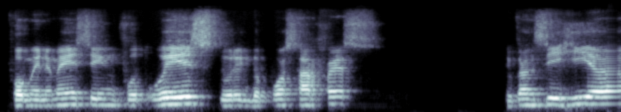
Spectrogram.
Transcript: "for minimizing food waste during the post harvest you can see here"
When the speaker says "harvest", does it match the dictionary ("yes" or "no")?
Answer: no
